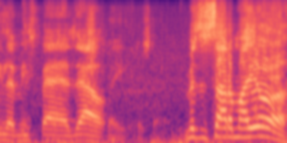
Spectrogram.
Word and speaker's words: Sotomayor: You say it close, it sound like Sotomizer, no? Sotomayor? Yes, Sotomayor.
